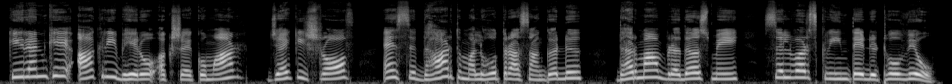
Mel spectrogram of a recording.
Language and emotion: Sindhi, neutral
